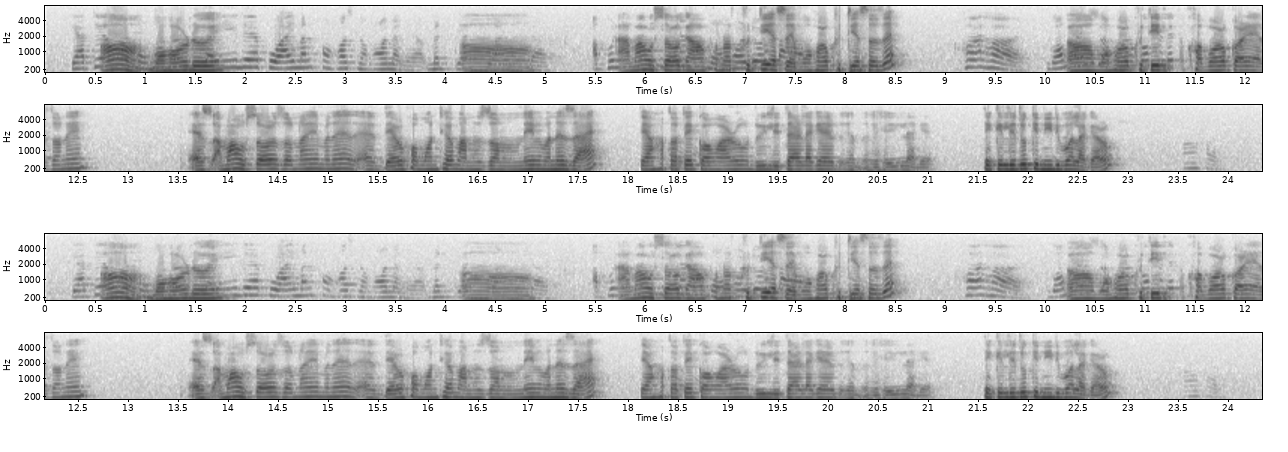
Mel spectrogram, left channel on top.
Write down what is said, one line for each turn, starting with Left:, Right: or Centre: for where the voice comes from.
Left: ইয়াতে আমাৰ
Centre: অঁ
Left: মহৰদৈ
Centre: ম'হৰ
Left: বিচাৰিলে
Centre: দৈ
Left: পুৱা ইমান সহজ নহয় মানে আৰু। ইমান ইয়াত
Centre: অঁ
Left: পোৱা
Centre: অঁ
Left: নাযায়, আপুনি
Centre: আমাৰ
Left: যদি
Centre: ওচৰৰ
Left: কেতিয়াবা
Centre: গাঁওখনত
Left: ম'হৰ
Centre: খুটি
Left: দৈ
Centre: আছে
Left: পায়,
Centre: ম'হৰ খুটি আছে যে
Left: হয় হয়। গম পাইছো,
Centre: অঁ ম'হৰ
Left: আপোনালোকক
Centre: খুটিত খবৰ কৰে এজনে, এজ আমাৰ ওচৰ জনে মানে, এ দেওৰ সম্বন্ধীয় মানুহজনেই মানে যায়। তেওঁ হাতততে
Left: হয়, হয়।
Centre: কওঁ আৰু দুই লিট টাৰ লাগে, এব হেৰি লাগে, টেকেলিটো কিনি দিব লাগে আৰু।
Left: অ হয়।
